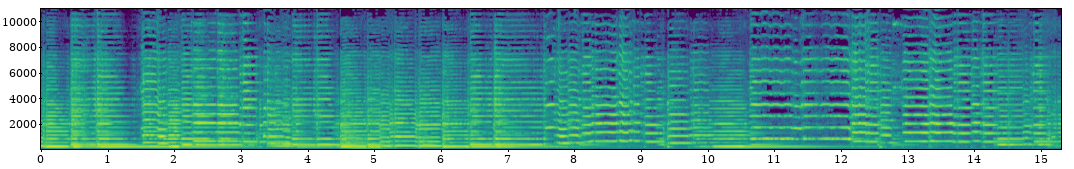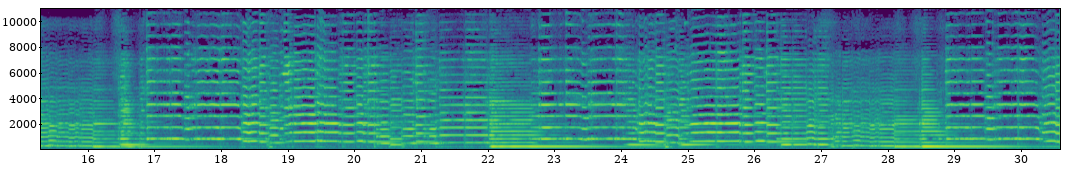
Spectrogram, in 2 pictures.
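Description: Solo fiddle playing a Swedish schottis tune, with a low note held beneath much of the moving melody.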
